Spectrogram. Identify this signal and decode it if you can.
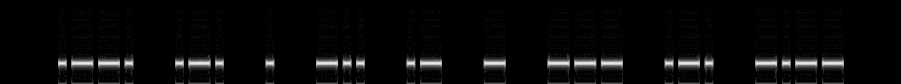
Morse code, heard as a keyed tone, about 18 wpm, spaced as for 12 wpm, 1000 Hz. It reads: PREDATORY
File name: qotdfiles / 12wpm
